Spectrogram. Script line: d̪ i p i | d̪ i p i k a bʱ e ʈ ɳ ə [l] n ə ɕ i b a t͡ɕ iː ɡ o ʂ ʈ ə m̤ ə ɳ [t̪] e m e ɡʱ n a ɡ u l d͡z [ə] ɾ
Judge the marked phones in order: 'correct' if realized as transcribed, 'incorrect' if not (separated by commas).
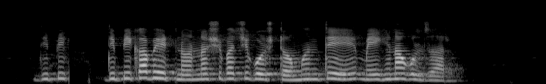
incorrect, correct, incorrect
